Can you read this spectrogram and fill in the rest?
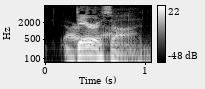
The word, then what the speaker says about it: Darrisaw: Darrisaw.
